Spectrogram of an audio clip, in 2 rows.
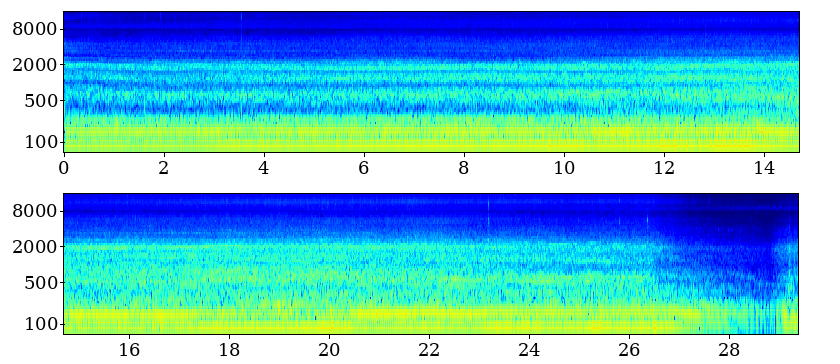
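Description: Yanmar EF494T tractor's diesel engine running steadily under load as it pulls a rotary tiller through a flooded rice paddy. Near the end the sound dips and the engine note falls and then climbs back up.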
